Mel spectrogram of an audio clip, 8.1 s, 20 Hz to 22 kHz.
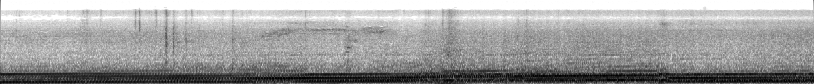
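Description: Volkswagen Golf 7 GTI's turbocharged four-cylinder engine pulling under hard acceleration, heard from inside the cabin. Its pitch climbs steadily, with a quick upshift about three seconds in and another about six and a half seconds in.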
